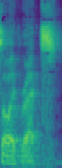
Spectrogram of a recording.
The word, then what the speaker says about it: SIDRATs: And you've got other time machines, and it's all called, it's spelled Sidrats, but pronounced Sidrats, which is based on the inversion of the word TARDIS.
